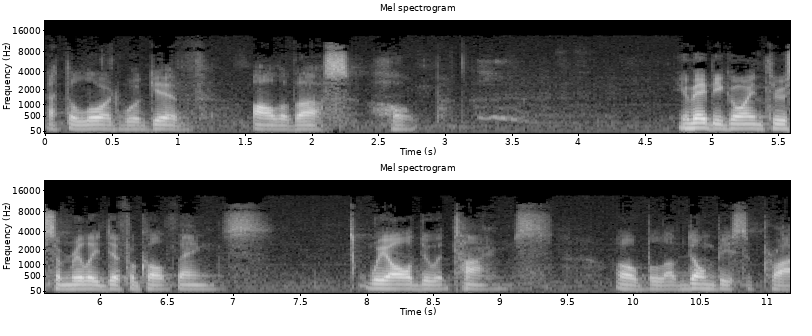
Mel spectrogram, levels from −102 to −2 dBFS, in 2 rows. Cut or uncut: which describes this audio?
uncut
